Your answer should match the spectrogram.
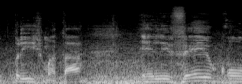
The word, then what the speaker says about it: Prisma: Pede pro chinês falar Prisma. Eu acho que ele vai falar Plisma.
